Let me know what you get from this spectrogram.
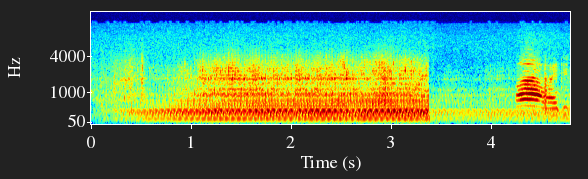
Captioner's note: airplane flying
